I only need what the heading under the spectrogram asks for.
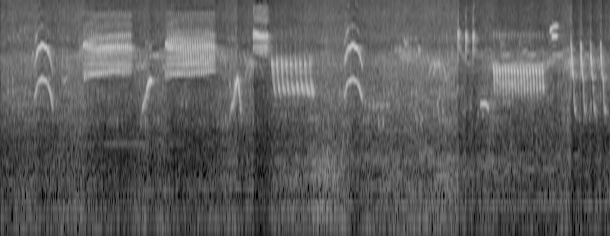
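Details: Black-winged myna in a lure recording: arched double whistles, harsh buzzy rasps, a rattling trill and sharp clicking notes, delivered in loud separated phrases.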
